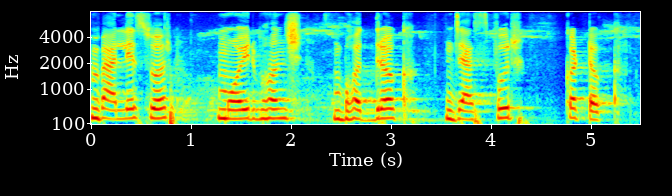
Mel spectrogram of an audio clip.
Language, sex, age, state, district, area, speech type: Odia, female, 18-30, Odisha, Balasore, rural, spontaneous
